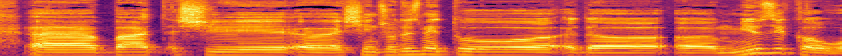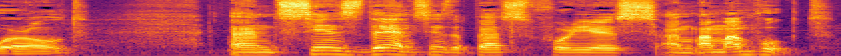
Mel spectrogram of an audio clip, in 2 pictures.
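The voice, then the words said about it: Romanian accent. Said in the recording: “I'm from Romania ... with my accent, it's very hard to understand”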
